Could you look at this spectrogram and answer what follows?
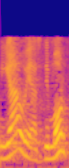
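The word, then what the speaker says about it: Yahweh: O inclining to view the pronunciation Yahwe as the more correct way, we have retained the form Jehovah.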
